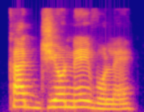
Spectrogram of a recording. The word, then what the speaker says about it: cagionevole: Bastevole, biasimevole, passionevole, cagionevole, cagionevole. So that GI is a J sound there. There's no I pronounced.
